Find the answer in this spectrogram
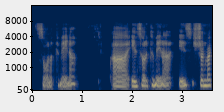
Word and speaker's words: Sauna Kamina: That is how you say their name, Sauna Kamina.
